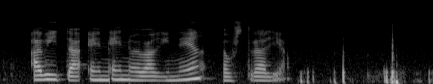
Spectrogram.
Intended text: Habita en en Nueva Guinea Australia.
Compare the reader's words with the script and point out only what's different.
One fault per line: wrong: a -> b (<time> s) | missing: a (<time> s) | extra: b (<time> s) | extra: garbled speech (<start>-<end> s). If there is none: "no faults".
no faults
